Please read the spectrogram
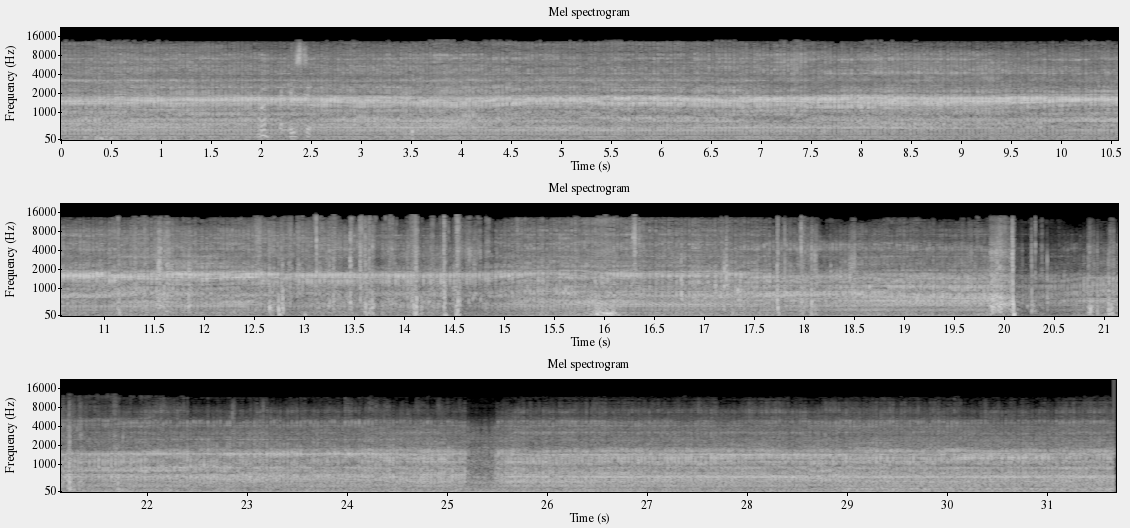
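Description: Portable tyre air compressor running steadily, pumping air through a hose into a car tyre whose leak has been sealed with silicone. A few sharp clicks and knocks come in the middle, and the sound drops out briefly about twenty seconds in.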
